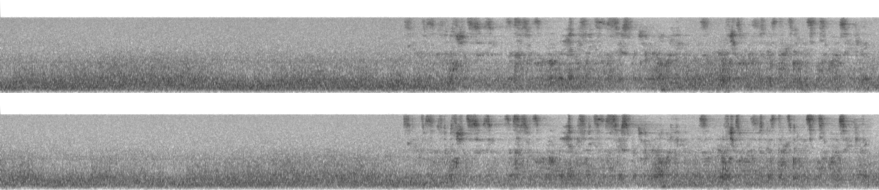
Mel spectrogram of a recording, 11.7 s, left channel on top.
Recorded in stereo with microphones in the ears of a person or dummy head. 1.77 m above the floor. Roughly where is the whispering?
Right.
